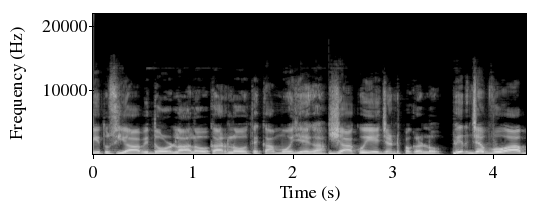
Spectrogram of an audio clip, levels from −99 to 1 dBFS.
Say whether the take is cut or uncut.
cut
